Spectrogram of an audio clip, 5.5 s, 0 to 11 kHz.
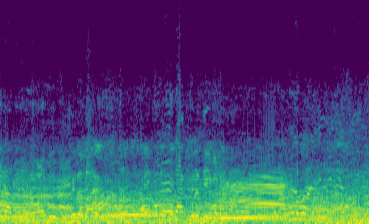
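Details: Lowing cattle amid the bustle of Raniganj cattle market, Dinajpur, 3 September 2024, with Friesian and crossbred bull calves on sale: a couple of curved, tonal moos emerge midway through steady murmuring crowd noise and nearby talk.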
